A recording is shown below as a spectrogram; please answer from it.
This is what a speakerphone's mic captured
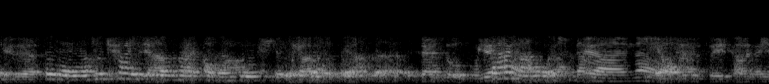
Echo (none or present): present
